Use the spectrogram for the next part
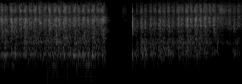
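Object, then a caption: Graphite pencil on a paper drawing sheet. The graphite tip of a wooden pencil scratches across a flat sheet of drawing paper lying on a dark table while shading the neck area of a portrait. A dense, bright, raspy scratching of quick strokes runs steadily, breaks off into a short silence just after the two-second mark, then resumes at similar strength.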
